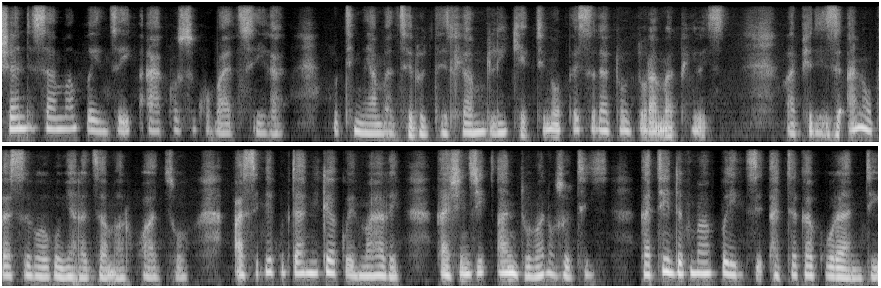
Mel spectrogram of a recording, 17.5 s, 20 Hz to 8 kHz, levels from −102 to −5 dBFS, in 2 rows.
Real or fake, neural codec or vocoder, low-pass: fake; codec, 16 kHz in and 24 kHz out, 0.8 kbps, FocalCodec, streaming, 65536 codes; 7.2 kHz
